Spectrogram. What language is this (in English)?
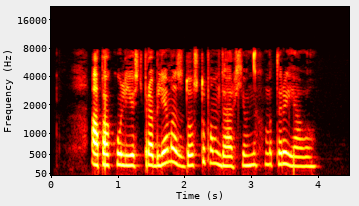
Belarusian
